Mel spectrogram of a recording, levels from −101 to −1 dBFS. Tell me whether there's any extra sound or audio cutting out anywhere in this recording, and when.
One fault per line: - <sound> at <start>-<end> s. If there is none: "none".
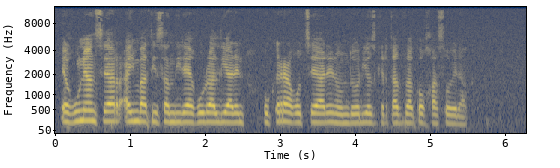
none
